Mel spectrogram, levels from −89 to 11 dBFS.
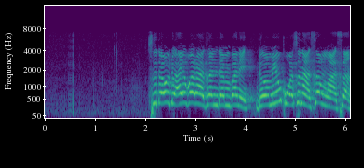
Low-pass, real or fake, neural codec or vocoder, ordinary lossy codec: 7.2 kHz; real; none; MP3, 48 kbps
